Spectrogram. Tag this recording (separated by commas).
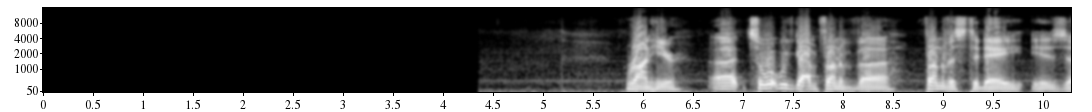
Speech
